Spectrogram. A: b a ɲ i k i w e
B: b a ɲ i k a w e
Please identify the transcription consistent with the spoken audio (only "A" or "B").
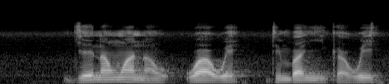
B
